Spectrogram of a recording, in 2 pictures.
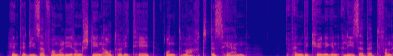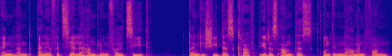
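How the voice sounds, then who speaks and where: In a medium-pitched, mellow voice, a man reads a devotional Bible tract aloud, measured and earnest, quoting scripture verses.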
